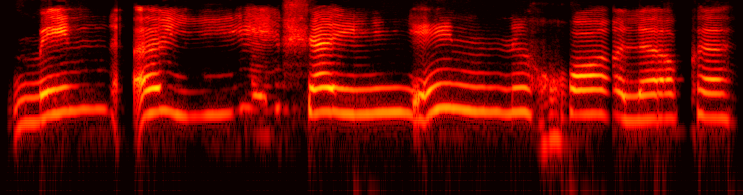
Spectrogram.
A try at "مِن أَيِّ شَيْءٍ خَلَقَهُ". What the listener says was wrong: خلق. ஹா சவுண்ட் வரணும். மின் ஐயி ஷைஇன் خلقه.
